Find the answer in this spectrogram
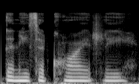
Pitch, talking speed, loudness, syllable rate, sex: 170 Hz, 175 wpm, -16 LUFS, 4.0 syllables/s, female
